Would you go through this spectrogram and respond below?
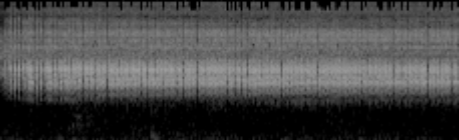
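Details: Cicada making a loud noise: a steady, harsh, unbroken buzzing drone, shrill and continuous throughout with no pauses.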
